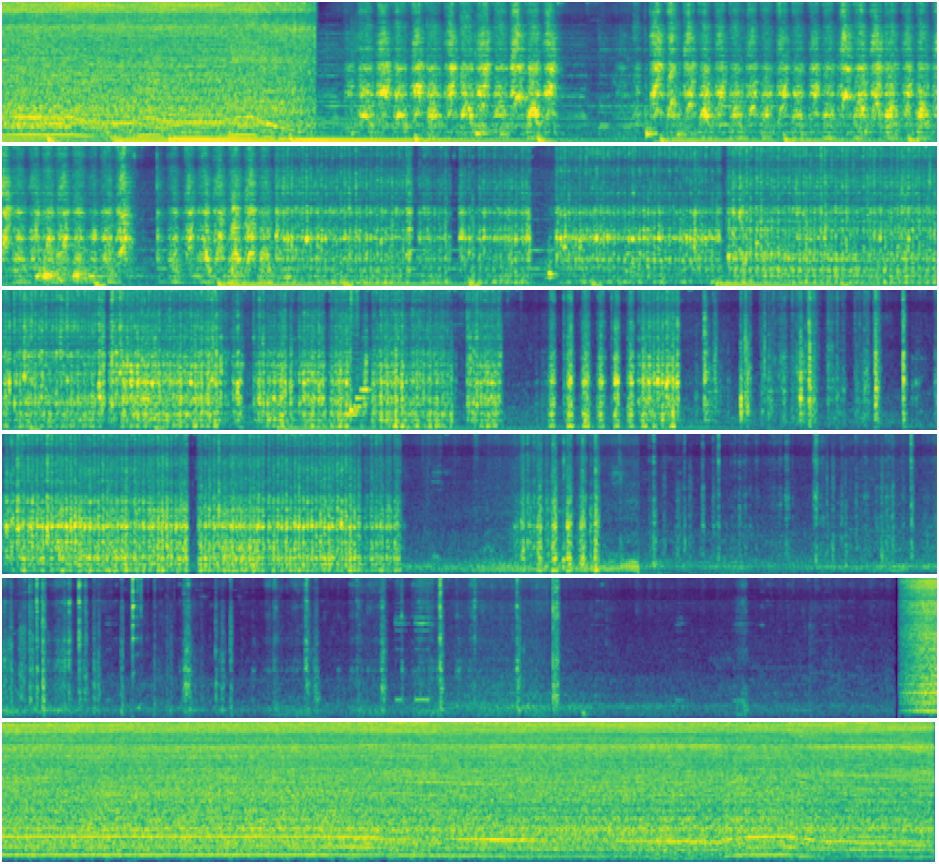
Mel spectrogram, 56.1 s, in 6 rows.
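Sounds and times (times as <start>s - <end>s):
hand file rasping on steel: 0.0s - 25.9s, 46.4s - 56.0s.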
